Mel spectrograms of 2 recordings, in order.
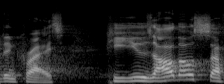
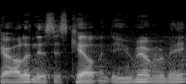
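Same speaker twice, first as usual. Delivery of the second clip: very deep, low, laid-on seductive lover's voice; 7 semitones lower than usual.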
